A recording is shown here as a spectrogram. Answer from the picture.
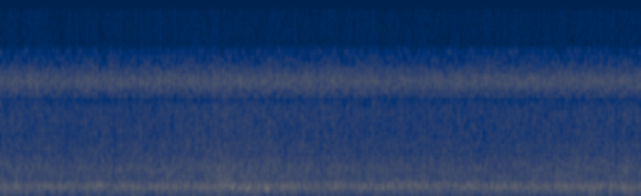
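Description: Heavy tropical downpour: a steady rush of rain on wet pavement, with water pouring off a roof edge and splashing below.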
